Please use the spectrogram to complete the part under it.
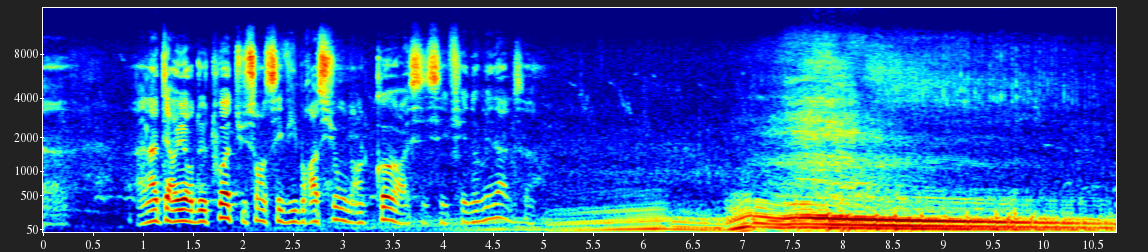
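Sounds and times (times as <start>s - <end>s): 
speech: 1.0s - 5.1s
carburetted four-stroke engine decelerating with the throttle closed: 3.2s - 10.7s.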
